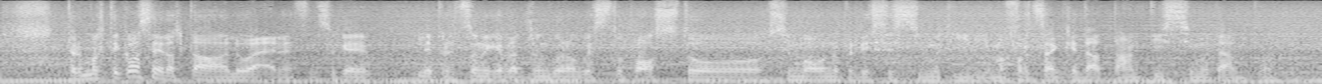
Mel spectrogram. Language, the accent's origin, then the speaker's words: Italian; Avezzano, Abruzzo, Italy; Io vengo dall'Abruzzo, da una città che si chiama Avezzano.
